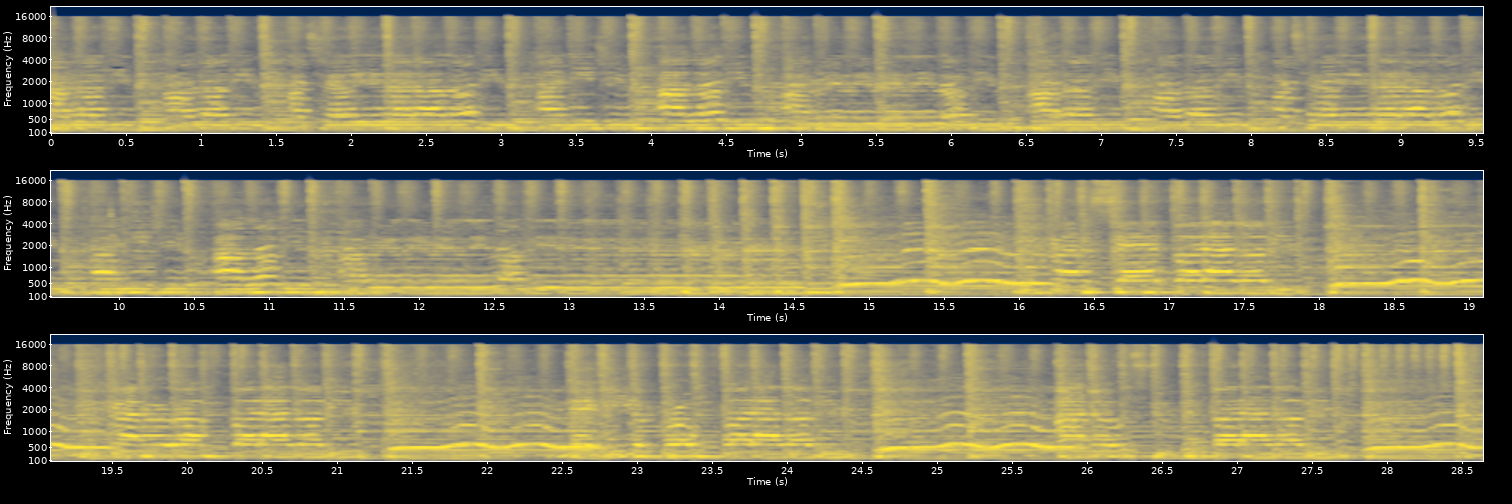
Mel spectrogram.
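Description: Live acoustic band performance: two acoustic guitars strummed with several voices singing. From about halfway through, a short wordless melody repeats every few seconds over the guitars.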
